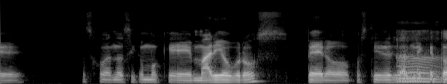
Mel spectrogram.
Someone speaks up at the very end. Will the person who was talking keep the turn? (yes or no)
yes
